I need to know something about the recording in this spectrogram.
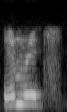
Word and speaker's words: Imran: It's pronounced Emirates, but when I got overseas, I always said Imraj, and the girls was like Imraj. So I was like, okay, let me use that. But it's Emirates, Emirates.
